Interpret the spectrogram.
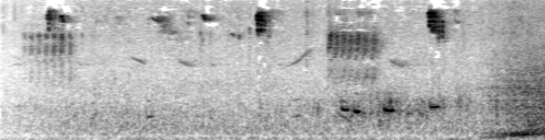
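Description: Songbirds chirping and calling: short high chirps, quick trills and brief falling whistles, one after another. Near the end a low steady hum swells in.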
